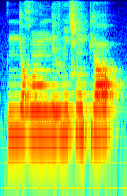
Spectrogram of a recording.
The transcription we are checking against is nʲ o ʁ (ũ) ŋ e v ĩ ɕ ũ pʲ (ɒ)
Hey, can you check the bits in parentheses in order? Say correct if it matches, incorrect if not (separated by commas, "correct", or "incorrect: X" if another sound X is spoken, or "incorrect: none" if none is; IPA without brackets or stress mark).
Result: incorrect: õ, correct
